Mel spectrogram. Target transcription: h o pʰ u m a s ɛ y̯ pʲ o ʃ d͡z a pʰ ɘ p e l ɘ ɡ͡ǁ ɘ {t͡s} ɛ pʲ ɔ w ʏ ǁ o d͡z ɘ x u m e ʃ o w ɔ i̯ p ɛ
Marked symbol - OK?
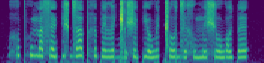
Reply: no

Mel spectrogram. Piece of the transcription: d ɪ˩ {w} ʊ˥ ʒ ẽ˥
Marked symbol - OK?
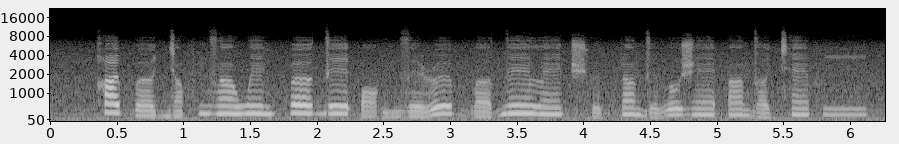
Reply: no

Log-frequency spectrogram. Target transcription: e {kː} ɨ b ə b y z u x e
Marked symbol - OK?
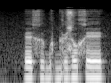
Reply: no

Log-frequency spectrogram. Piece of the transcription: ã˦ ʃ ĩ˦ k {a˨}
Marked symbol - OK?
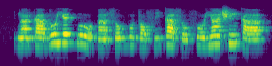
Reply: no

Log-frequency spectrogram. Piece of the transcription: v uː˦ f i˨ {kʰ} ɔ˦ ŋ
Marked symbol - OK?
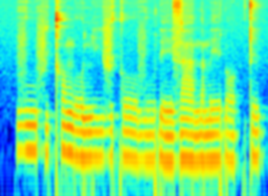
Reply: yes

